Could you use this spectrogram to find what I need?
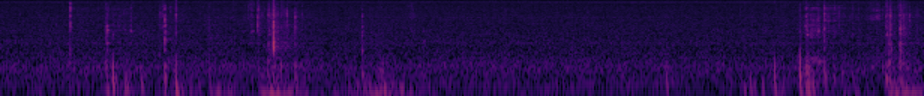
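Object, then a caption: Soap bar cut with a metal knife blade. A metal utility knife blade carves a small, solid peach-orange bar of soap held in the hand, shaving off curls. Short, crisp scraping clicks with bright edges come in irregular bursts over a soft, steady hiss, each cut dying away almost at once.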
